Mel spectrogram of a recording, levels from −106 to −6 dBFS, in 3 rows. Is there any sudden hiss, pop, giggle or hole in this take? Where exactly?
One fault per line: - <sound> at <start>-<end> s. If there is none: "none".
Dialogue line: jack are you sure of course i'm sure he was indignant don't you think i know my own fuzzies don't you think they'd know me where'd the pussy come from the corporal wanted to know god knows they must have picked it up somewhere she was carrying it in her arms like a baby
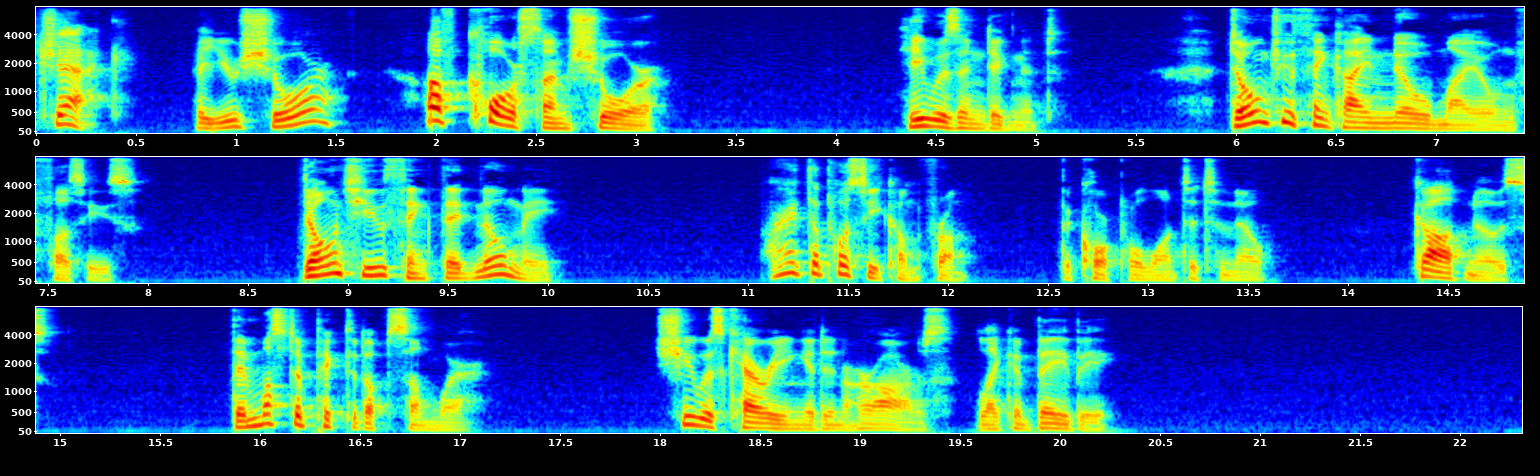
none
